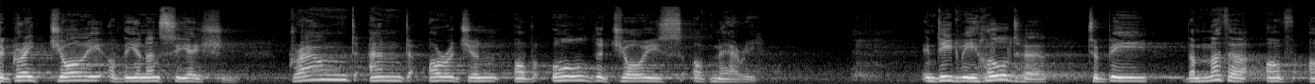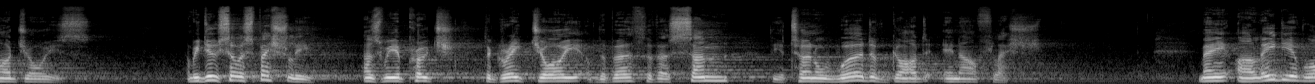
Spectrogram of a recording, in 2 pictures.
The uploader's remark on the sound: This homily at the Episcopal Ordination. Given in the Cathedral Church of St John the Baptist in Norwich.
